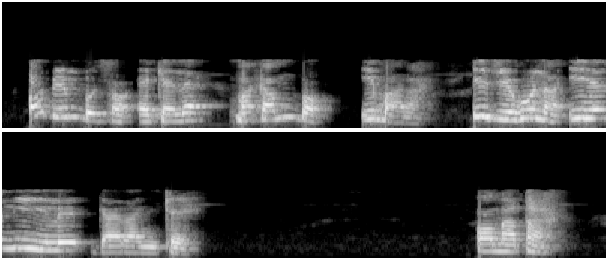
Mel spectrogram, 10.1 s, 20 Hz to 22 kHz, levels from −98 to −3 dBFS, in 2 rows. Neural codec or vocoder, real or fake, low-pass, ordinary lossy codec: none; real; 7.2 kHz; AAC, 16 kbps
